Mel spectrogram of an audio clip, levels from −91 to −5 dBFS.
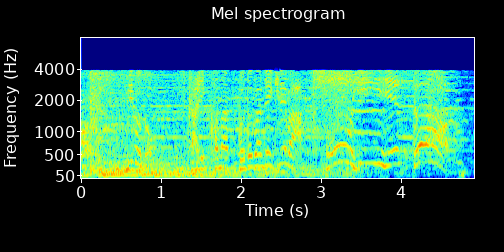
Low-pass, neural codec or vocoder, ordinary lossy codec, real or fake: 7.2 kHz; codec, 16 kHz in and 24 kHz out, 1 kbps, XY-Tokenizer; AAC, 16 kbps; fake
